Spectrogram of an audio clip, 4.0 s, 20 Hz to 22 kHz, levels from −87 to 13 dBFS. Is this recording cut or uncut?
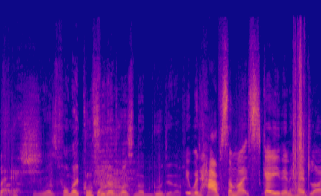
cut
